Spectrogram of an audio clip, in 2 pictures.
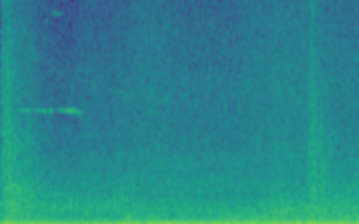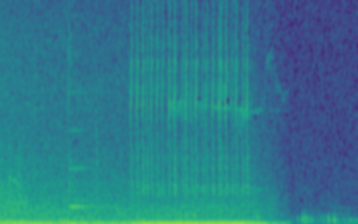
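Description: A car engine roars as the car drives along a street.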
